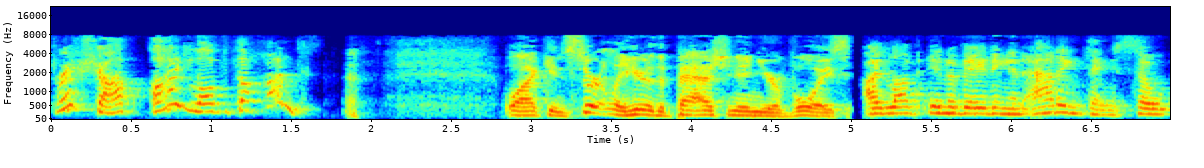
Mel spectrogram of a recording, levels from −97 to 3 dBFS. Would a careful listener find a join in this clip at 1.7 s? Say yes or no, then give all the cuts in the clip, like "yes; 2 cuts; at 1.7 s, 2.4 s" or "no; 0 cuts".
yes; 2 cuts; at 1.7 s, 5.0 s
